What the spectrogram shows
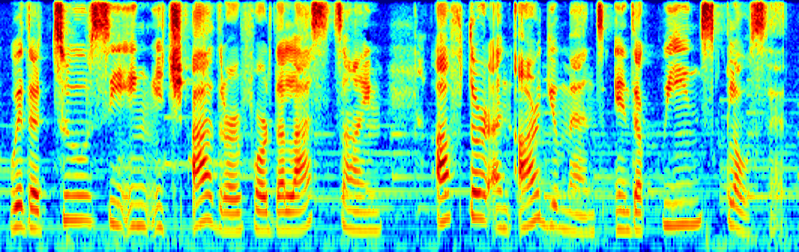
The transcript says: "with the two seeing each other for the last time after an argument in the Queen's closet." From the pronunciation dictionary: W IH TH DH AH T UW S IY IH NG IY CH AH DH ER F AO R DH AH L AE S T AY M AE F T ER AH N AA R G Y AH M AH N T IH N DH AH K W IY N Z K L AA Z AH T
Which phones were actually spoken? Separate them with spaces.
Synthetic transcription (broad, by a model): W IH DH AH T UW S IY IH NG IY CH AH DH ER F AO R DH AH L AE S T AY M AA F T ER AH N AA R G Y AH M AH N T IH N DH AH K W IY N S K L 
